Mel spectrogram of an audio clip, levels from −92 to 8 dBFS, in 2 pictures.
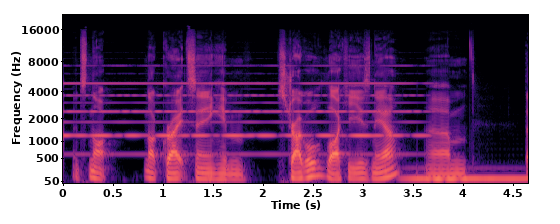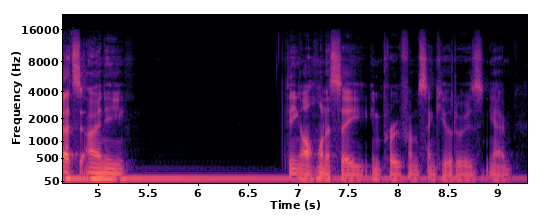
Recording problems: background music; loud; throughout; 6 dB below the speech

